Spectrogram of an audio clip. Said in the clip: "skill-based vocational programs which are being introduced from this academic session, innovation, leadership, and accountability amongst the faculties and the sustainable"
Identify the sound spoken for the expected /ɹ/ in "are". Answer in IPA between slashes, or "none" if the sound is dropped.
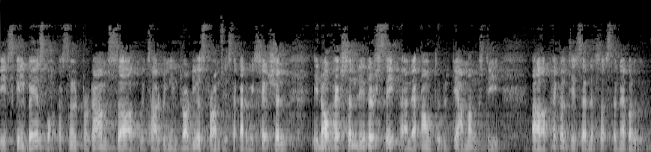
/ɹ/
